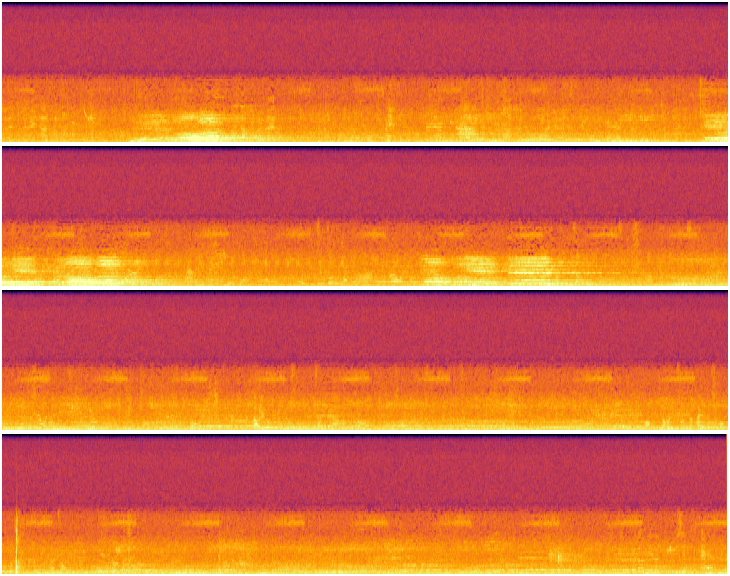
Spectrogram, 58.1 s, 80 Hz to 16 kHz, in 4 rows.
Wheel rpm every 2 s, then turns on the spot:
0, 0, 0, 0, 0, 0, 0, 0, 0, 0, 0, 0, 0, 0, 0, 0, 0, 0, 0, 0, 0, 0, 0, 0, 0, 0, 0, 0, 0.
none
